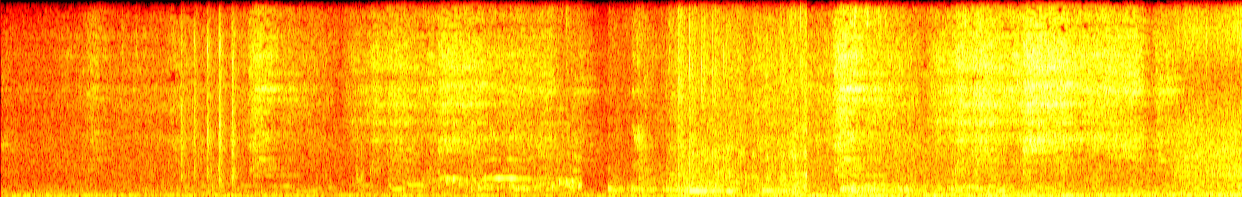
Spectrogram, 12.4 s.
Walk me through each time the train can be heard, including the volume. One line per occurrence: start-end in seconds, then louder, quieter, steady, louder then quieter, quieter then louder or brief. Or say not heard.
0.0-12.3 louder.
